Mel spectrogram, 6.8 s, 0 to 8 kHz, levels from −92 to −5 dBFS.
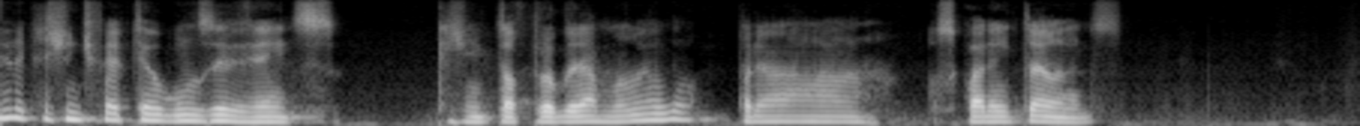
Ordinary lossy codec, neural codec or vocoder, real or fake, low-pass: none; codec, 16 kHz, 1 kbps, FreqCodec, larger model; fake; none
